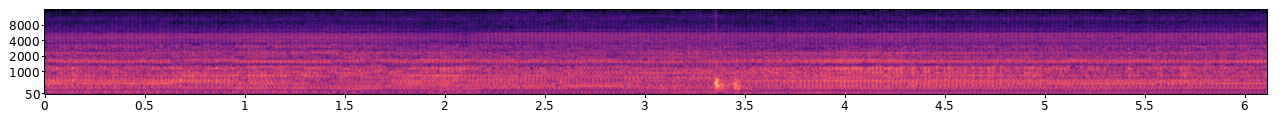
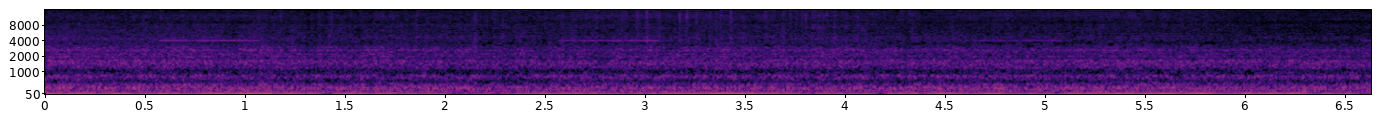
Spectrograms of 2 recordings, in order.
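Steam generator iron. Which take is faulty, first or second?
first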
